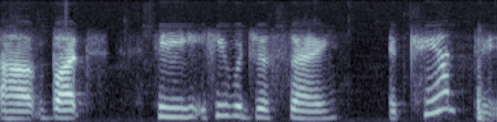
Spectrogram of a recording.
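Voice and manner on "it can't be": very high, quiet, hushed under-breath murmur. Retelling what he said to himself on the hypnosis tapes: imitating a quiet under-breath voice. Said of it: "in a very quiet sort of voice".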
